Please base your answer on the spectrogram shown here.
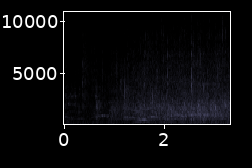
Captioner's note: applause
